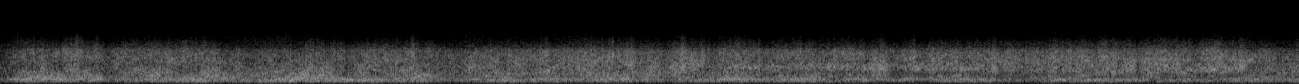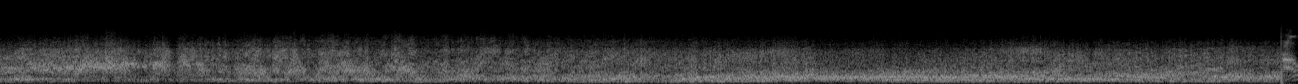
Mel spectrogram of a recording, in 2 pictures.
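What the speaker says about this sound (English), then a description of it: "And now, pure power unleashed. The Lightning Interceptor. Pilots of the Royal Air Force's No. 92 Squadron show the might of their 20-ton fighters in the air." English Electric Lightning interceptor jets of the Royal Air Force's No. 92 Squadron roar through a flying display, a steady, heavy jet rumble that stays loud and continuous throughout with no voices.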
